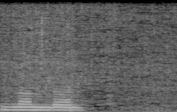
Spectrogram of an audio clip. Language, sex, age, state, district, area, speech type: Santali, female, 30-45, West Bengal, Birbhum, rural, spontaneous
